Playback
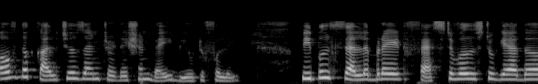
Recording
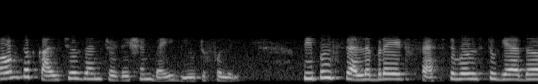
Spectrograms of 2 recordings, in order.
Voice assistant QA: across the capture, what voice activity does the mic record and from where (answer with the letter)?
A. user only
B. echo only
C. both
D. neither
B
